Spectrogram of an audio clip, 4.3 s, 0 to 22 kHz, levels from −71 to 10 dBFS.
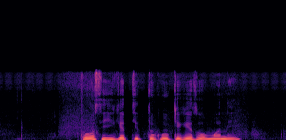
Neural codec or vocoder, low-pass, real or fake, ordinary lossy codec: none; 10.8 kHz; real; none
